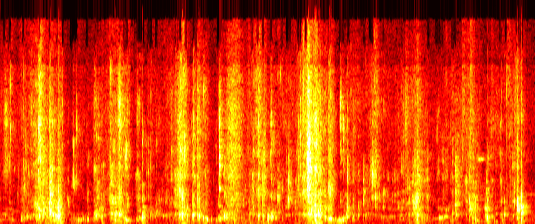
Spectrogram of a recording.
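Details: A pet pit bull eating at close range. Wet, crunchy chewing and smacking sounds repeat rapidly throughout, with bursts of louder crunches every half second or so.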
